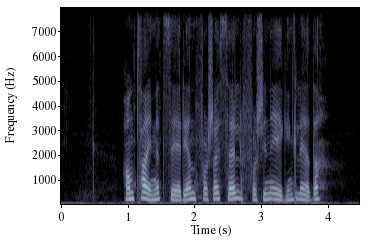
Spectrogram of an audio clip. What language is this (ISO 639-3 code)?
nor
